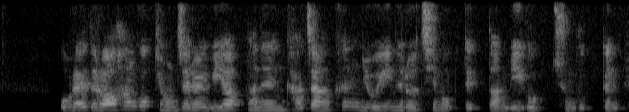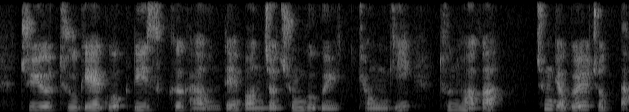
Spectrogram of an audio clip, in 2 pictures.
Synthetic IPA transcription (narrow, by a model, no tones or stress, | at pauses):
oɾe̞dɯɾʌɦanɡuk̚k͈jʌŋd͡ʑe̞ɾɯɭɥiɦʌpʰanɯnkad͡ʑaŋkʰɯnjoinɯɾot͡ɕimok̚t͈we̞t̚t͈ʌnmiɡuk̚t͡ɕuŋɡuk̚t͈ɯŋ | t͡ɕujutuɡe̞ɡuɡɾisʰɯ̥kʰɯkaunde̞mʌnd͡ʑʌt͡ɕuŋɡuɡɯkjʌŋɡi | tunɦwaɡa | t͡ɕʰuŋɡjʌɡɯɭt͡ɕot̚t͈a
